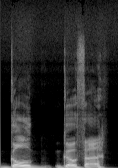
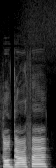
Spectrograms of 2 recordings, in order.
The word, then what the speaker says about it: Golgotha: Usually it was pronounced Golgotha. But Golgotha. Again, that's white Christian pronunciation, so who knows? – I thought growing up it was always Golgotha. – Golgotha. – Like Gargamel. – Weird. – Okay. I'll say Golgotha.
